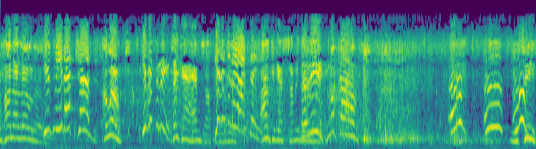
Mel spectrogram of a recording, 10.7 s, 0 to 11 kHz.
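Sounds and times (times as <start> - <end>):
speech: 0.1 - 8.0, 9.0 - 10.7
water splashing and churning around a small boat: 1.2 - 9.9
small boat propeller hitting a reef: 7.2 - 8.8.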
